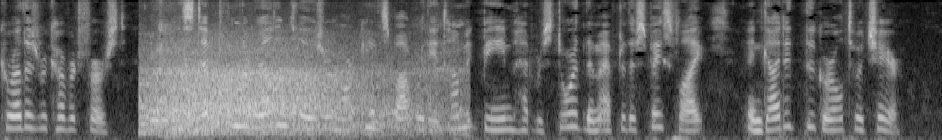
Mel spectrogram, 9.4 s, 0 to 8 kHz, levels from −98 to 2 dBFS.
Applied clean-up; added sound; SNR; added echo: none; Crowd; -5 dB; none.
